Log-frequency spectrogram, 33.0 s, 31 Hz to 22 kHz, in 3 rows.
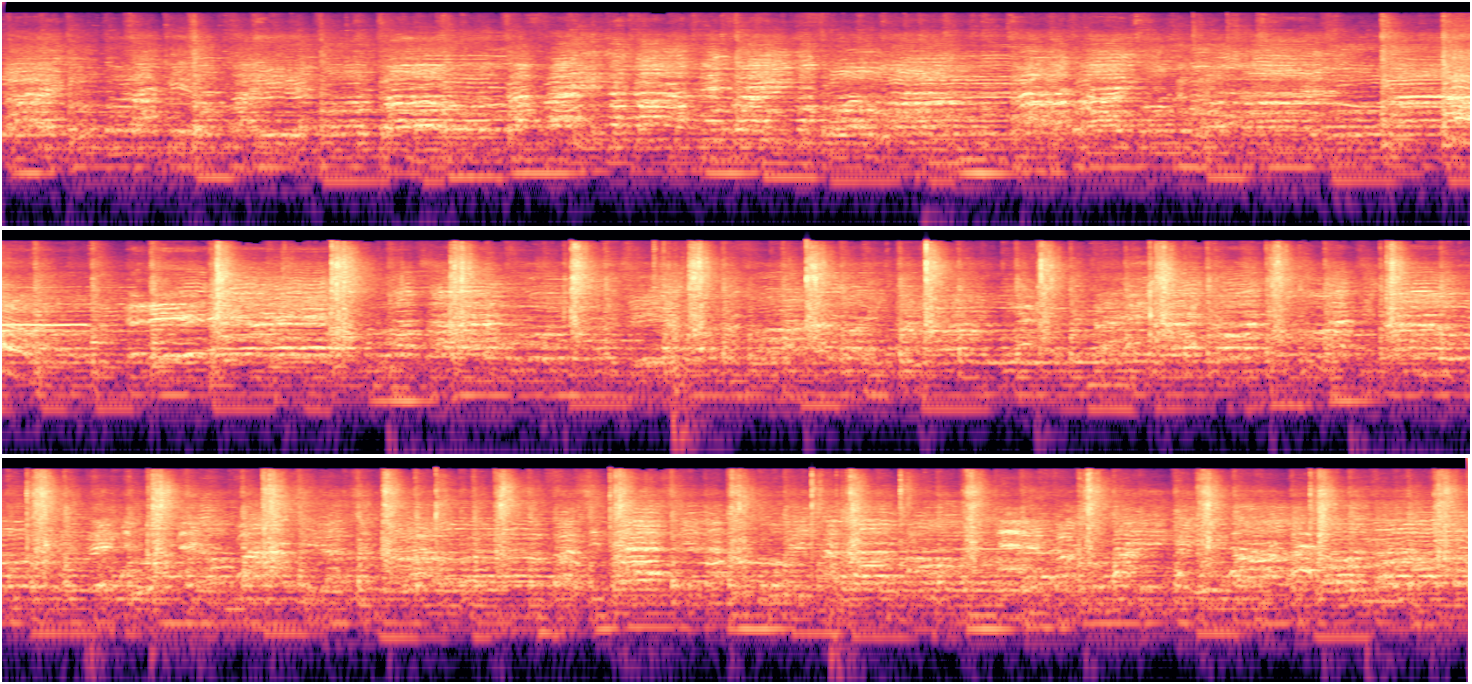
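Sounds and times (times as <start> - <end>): men singing together: 0.0 - 33.0
strummed guitars banjo and ukuleles: 0.0 - 33.0.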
